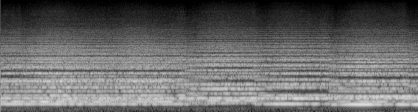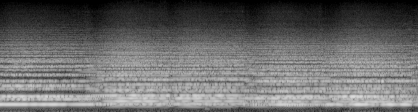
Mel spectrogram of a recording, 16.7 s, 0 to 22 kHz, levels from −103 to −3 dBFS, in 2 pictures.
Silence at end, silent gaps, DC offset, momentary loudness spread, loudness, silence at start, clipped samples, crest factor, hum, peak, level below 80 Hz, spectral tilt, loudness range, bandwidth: 0 s; none; under 0.1%; 5 LU; -23 LUFS; 0 s; under 0.1%; 14 dB; none; -8 dBFS; -76 dBFS; -3.5 dB/octave; 3 LU; 9 kHz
